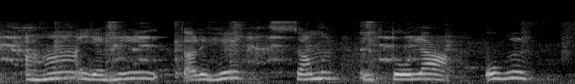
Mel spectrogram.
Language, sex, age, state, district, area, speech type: Maithili, female, 18-30, Bihar, Araria, rural, read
